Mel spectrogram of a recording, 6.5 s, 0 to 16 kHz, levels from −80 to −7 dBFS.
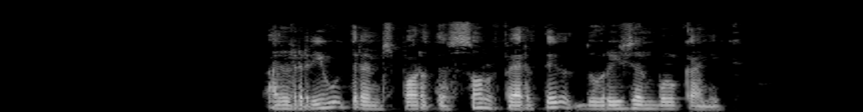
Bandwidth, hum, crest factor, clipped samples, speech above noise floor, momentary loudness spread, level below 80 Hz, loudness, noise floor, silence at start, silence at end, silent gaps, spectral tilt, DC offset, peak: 8 kHz; none; 22 dB; under 0.1%; over 62 dB; 5 LU; -66 dBFS; -28 LUFS; under -90 dBFS; 2 s; 1.05 s; none; -6 dB/octave; under 0.1%; -8 dBFS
